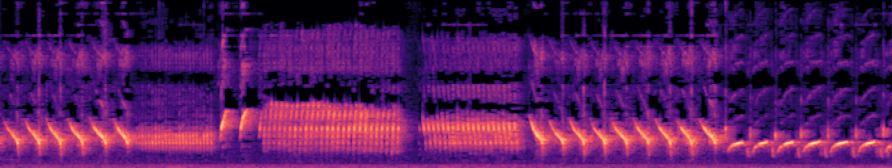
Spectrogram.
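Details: Singing canary giving a long rolling song meant to prompt other canaries: rapid falling sweeps, a dense buzzy trill held for two seconds, then more repeated slurred notes ending in short rising whistles.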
